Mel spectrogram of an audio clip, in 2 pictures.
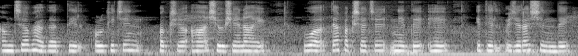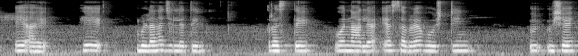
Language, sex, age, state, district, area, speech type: Marathi, female, 18-30, Maharashtra, Buldhana, rural, spontaneous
